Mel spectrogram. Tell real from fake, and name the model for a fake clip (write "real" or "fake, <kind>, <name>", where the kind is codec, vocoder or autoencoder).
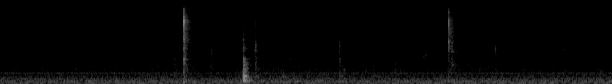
real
